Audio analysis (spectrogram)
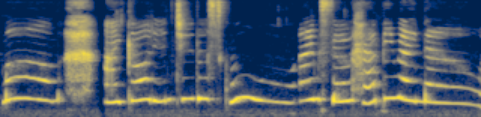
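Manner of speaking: very high, drawn-out mock squeal; hammed-up overjoyed daughter, slow and sky-high; ecstatic. Daughter phoning mom about school, mock ecstatic. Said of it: "She is ecstatic".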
